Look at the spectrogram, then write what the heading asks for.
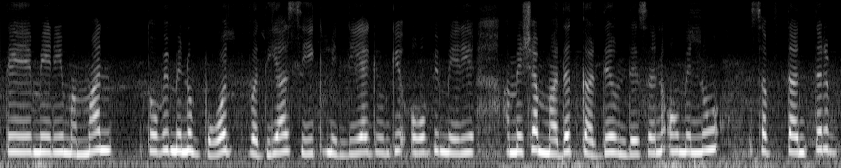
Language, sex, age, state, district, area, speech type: Punjabi, female, 18-30, Punjab, Amritsar, urban, spontaneous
